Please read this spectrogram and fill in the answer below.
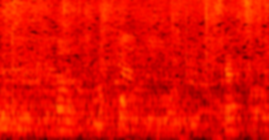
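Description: Background chatter of several people talking at once, quieter than a voice close by, with no single speaker standing out.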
